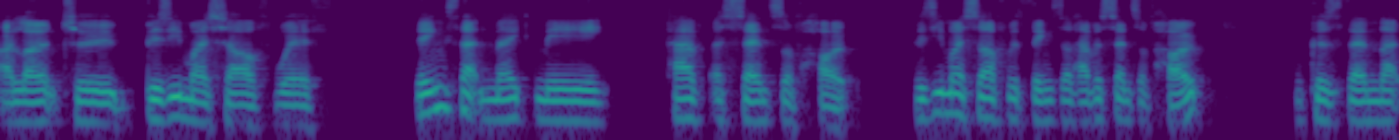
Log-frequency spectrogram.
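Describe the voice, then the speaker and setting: A man with an Australian accent talks at a fairly slow pace and a medium pitch. The background is quiet. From Australia, Townsville. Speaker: dancer and drag performer. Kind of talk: interview. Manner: halting.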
